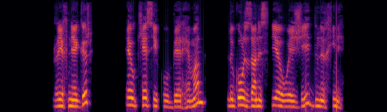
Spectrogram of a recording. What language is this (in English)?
Kurdish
